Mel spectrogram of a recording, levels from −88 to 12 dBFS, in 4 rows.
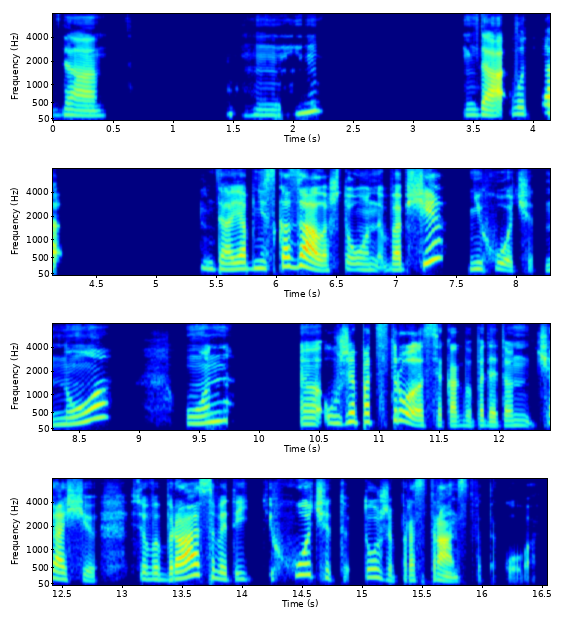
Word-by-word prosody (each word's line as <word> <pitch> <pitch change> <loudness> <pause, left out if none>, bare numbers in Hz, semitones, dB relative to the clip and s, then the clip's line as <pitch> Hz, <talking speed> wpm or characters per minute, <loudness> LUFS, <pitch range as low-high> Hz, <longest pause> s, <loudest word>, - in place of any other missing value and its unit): Да. 145 -3 -4 1.1
Мгм. 155 - -15 1.2
Да, 155 +1 +2
вот 185 0 -11
я 220 - +3 1.2
Да, 185 -4 -4
я 185 +2 +2
б 190 - -17
не 205 0 -5
сказала, 230 - +7
что 165 +3 -6
он 160 -2 -8
вообще 160 - +3 0.3
не 180 - -9
хочет, 175 0 -8
но 210 - -3 0.6
он, 215 +7 -5 0.6
э, 180 0 -2
уже 205 +5 -2
подстроился 245 - +2
как 130 -2 -4
бы 135 - -16
под 145 -3 -8
это. 125 +2 -5
Он 140 -1 -13
чаще 185 -6 -1 0.3
всё 180 - -7
выбрасывает 175 - +4
и 170 0 -8 0.2
хочет 300 -8 -4
тоже 230 0 -7
пространства - - +2
такого. - - -21
180 Hz, 120 wpm, -27 LUFS, 155-220 Hz, 1.2 s, сказала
